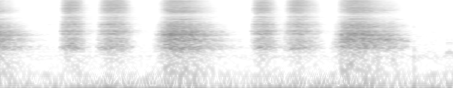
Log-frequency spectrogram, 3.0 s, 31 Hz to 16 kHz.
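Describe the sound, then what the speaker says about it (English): A person doing fast energizing breathing: paired quick sharp inhales followed by a brisk exhale, repeated in a tight rhythm, close and clear with no talking. "So I'll take 2 quick inhales and then a quick exhale."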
